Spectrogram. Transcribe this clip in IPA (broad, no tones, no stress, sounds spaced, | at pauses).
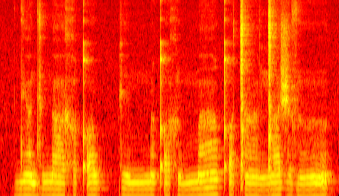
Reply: dʲ ã dʲ u n a x ʌ qʼ uː kː e mː ẽ qʼ ʌ x ə̃ mː ãː qʼ ʌ ǀ ãː ŋ͡ǀ a ʒ ə z ə̃ː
